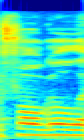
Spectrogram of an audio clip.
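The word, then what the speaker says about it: Vogel: the knowledge of Dan Fogel and spelled with a V. It's a German name, means bird.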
